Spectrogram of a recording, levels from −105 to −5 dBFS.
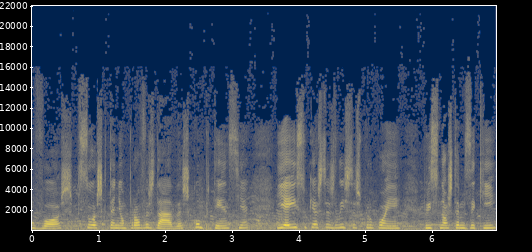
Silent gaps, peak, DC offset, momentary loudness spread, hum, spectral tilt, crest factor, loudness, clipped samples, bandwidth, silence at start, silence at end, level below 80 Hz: none; -6 dBFS; under 0.1%; 11 LU; none; -4 dB/octave; 18 dB; -24 LUFS; under 0.1%; 15.5 kHz; 0 s; 0 s; -50 dBFS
